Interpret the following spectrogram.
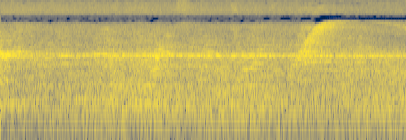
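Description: Spinning teacup ride's machinery running, with a steady high-pitched whine. A rising hiss sweeps up about three seconds in.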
